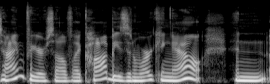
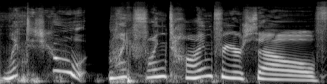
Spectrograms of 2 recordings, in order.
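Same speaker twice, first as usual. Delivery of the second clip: put-on high, swooping toddler whine; 8 semitones higher than usual. Asking the other speaker a question in a put-on whiny voice. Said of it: "ask it in a whiny voice".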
